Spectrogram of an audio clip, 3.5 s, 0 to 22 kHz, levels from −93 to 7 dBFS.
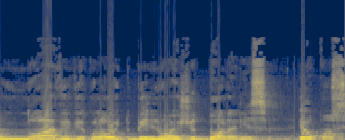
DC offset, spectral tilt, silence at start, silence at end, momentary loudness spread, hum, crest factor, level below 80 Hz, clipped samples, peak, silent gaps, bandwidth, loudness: under 0.1%; -6 dB/octave; 0 s; 0 s; 9 LU; none; 8 dB; -32 dBFS; 1%; 0 dBFS; none; 13.5 kHz; -9 LUFS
